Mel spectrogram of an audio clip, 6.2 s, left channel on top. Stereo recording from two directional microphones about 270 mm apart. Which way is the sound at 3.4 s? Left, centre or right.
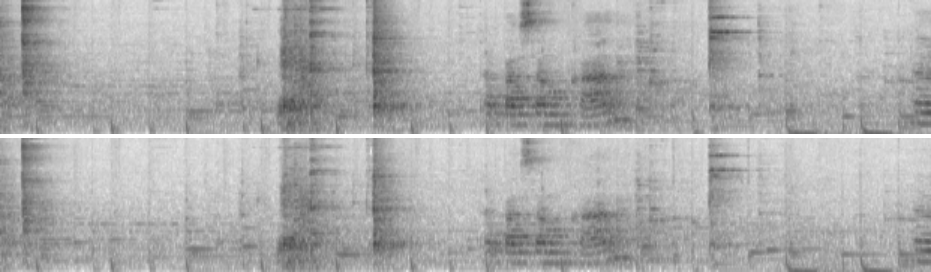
Centre.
